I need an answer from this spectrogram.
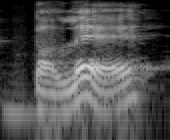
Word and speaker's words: ballet: a body of water the letter T also in a lot of French words like ballet but also much like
